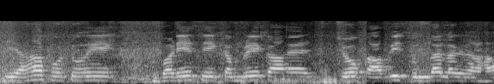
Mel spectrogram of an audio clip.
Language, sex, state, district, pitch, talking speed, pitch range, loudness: Hindi, male, Haryana, Charkhi Dadri, 185 Hz, 160 wpm, 175-190 Hz, -15 LUFS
